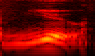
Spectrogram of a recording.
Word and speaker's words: mu: about that briefly so mu this is called mu here how I pronounce that mu not a you it's not a you with the elephant trunk it's a Mew it's a unitless quantity so when you look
